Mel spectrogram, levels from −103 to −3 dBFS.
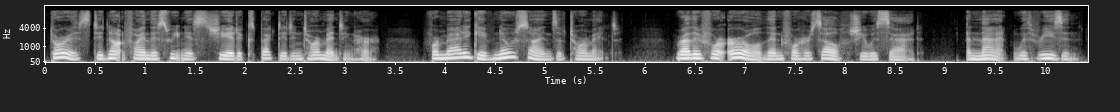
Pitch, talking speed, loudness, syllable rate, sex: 185 Hz, 180 wpm, -20 LUFS, 5.0 syllables/s, female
